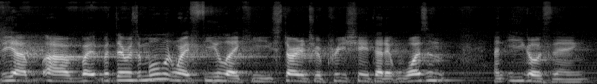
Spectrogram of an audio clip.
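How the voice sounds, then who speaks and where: A man talks as an author at a live book event, in a halting way with many repeated words. His voice is very bright and forceful, at a middling pitch. It rings in a reverberant hall with a faint hum behind it. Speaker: author on a discussion panel. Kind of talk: live on-stage conversation about a book.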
